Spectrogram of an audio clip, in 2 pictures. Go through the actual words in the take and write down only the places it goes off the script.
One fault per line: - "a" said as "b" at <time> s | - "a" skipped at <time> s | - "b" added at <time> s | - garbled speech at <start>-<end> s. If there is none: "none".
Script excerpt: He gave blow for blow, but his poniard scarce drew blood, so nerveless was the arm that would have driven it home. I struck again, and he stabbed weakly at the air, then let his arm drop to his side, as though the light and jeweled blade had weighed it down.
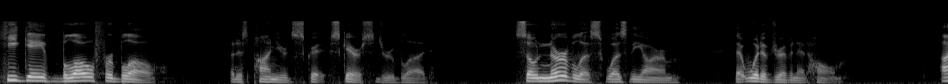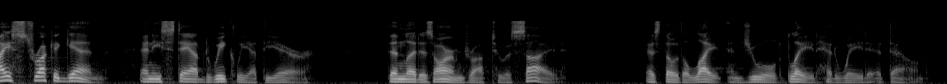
none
